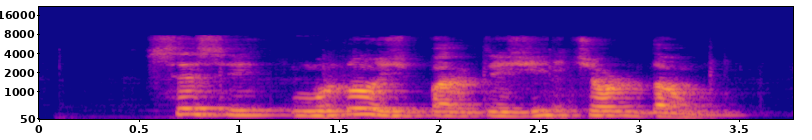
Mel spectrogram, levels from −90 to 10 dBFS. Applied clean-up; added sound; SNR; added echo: neural mask model DeepFilterNet 3.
